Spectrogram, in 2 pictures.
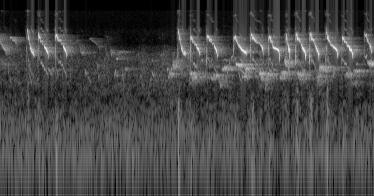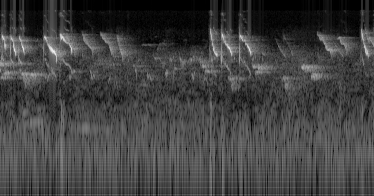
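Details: Long standard song of a wild-type mountain white-eye, fast and vigorous: dense runs of sharp high descending chirps in three bursts separated by quiet pauses, with faint background hum.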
